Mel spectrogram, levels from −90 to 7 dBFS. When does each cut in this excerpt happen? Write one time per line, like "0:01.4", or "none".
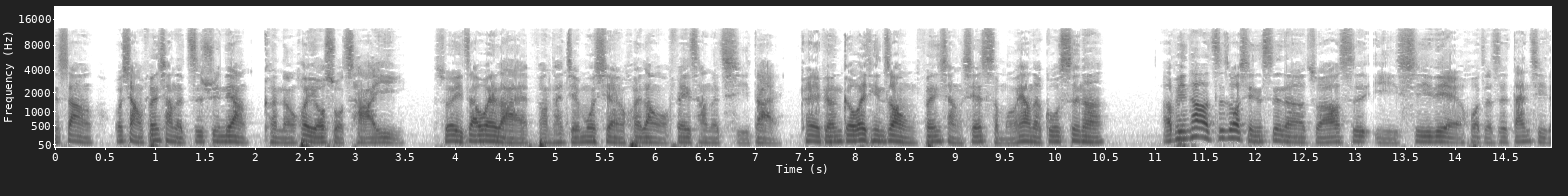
0:03.7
